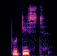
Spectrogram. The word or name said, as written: buddhist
